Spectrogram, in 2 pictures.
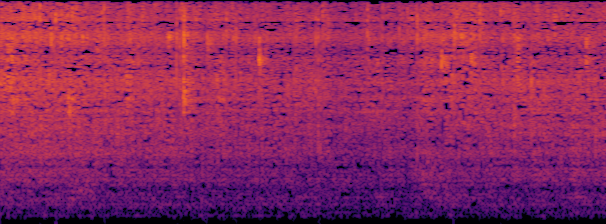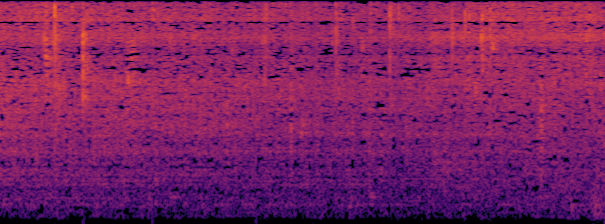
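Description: Ulundu vadai (urad dal fritters) deep-frying in hot oil in a steel kadai: a steady sizzle with scattered small pops that slowly eases.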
